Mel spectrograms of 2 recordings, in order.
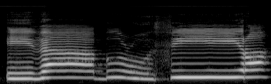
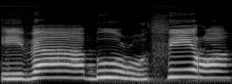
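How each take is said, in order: First: The short vowels are drawn out and impure. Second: The short vowels are quick, clipped and pure. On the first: The speaker calls it wrong. "अक्सर लोग यहाँ पर इस तरह पढ़ते हैं ... इस तरह पढ़ना गलत है" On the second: The speaker calls it right. "बगैर खींचे जल्दी पढ़ेंगे"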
